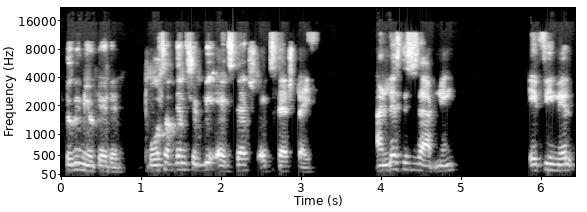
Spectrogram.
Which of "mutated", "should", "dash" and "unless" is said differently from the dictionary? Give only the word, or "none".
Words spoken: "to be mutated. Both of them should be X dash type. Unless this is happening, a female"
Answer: dash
